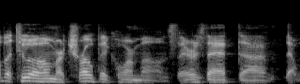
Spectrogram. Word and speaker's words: tropic: Now I know when you look at that word you want to pronounce it as tropic. Like that's where we should be in the tropics.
